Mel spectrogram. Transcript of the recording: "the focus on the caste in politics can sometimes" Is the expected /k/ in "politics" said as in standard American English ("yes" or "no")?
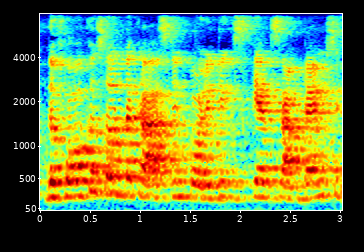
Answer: yes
